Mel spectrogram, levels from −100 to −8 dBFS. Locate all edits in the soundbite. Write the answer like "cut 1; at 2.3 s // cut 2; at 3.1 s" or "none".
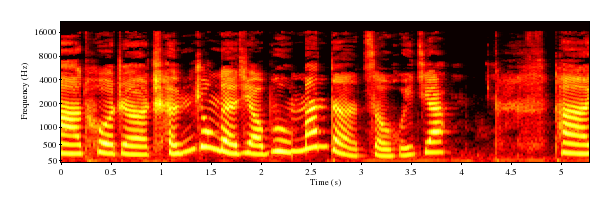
cut 1; at 2.3 s

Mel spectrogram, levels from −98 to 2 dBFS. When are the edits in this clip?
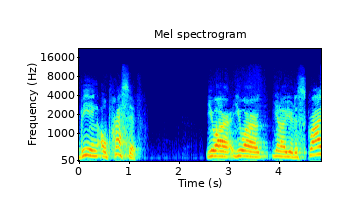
none

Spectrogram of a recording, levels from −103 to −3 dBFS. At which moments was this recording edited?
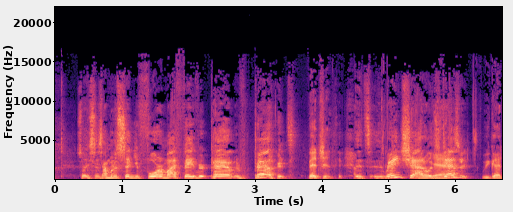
cut 1; at 4.5 s

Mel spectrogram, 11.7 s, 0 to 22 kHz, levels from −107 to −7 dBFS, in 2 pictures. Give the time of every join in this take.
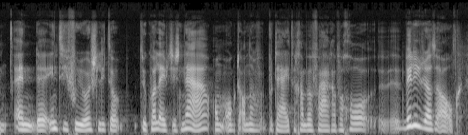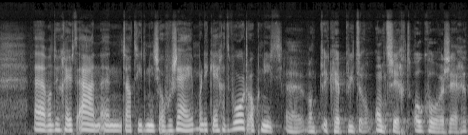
cut 1; at 7.4 s // cut 2; at 9.4 s

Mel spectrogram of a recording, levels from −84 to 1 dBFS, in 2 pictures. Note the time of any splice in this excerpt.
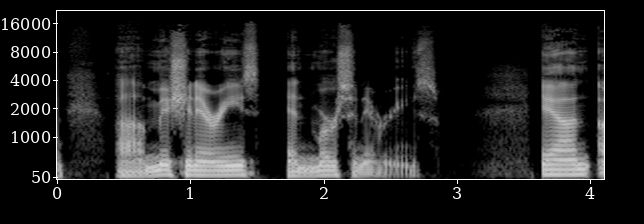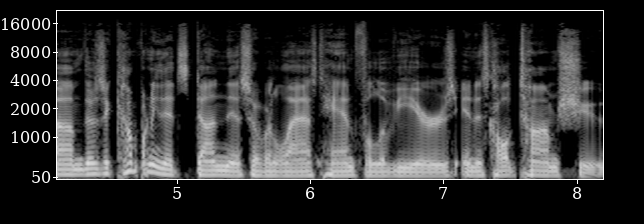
cut 1; at 3.5 s // cut 2; at 7.3 s

